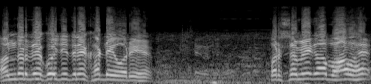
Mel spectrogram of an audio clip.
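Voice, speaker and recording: Amid crowd noise in the background, a man in a raised, projected voice with extremely high pitch speaks at a moderate pace with fairly even intonation. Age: 60s. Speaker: event participant. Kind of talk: street interview.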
